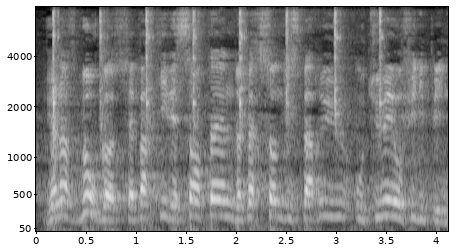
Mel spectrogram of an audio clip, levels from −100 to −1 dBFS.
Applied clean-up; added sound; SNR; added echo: none; Clock; 5 dB; reverberation time 2.6 s.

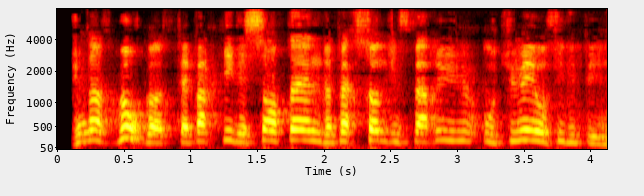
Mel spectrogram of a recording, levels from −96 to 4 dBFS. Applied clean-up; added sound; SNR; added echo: neural mask model DeepFilterNet 3.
